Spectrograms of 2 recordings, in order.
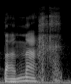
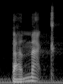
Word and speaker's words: Tanaj: Ahí lo escribí como se pronuncia, Tanaj, pero en realidad debería ser una K, Tanaj, pero la K se pronuncia como J en hebreo, el Tanaj.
